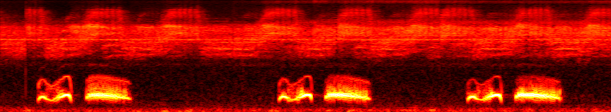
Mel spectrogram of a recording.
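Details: Loud-voiced spotted dove, described as good for luring, giving three coo phrases, each two short wavering hoots then a longer drawn hoot, spaced about two seconds apart over a steady pulsing insect drone.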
